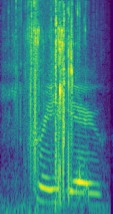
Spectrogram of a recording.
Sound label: Snow and Ice, Bits of ice falling on ice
